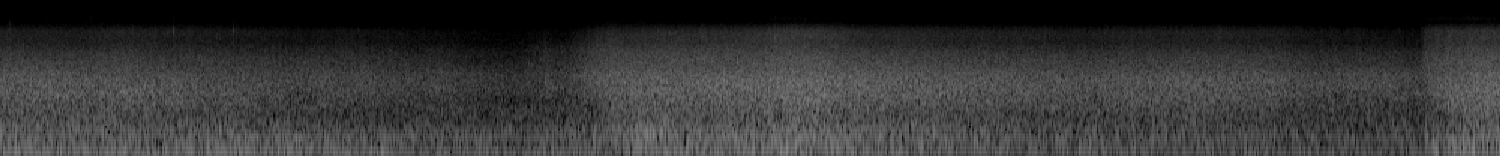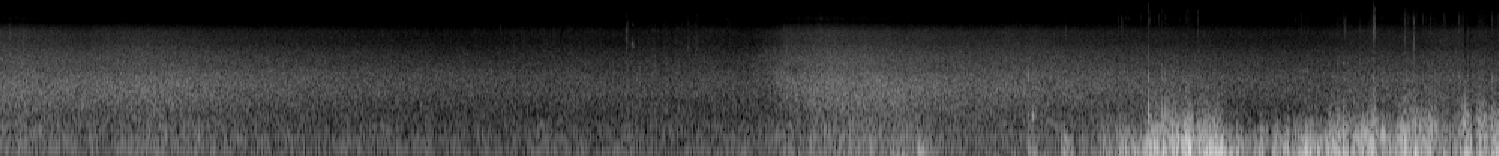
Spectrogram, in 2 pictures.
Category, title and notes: Soundscapes > Nature
Beach Ambience
beach, coast, field-recording, ocean, sea, sea-shore, seaside, shore, surf, water, waves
